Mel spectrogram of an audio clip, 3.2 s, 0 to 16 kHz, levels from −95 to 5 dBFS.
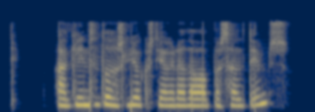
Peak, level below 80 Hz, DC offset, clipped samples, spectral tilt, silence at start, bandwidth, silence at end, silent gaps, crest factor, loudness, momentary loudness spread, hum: -8 dBFS; -60 dBFS; under 0.1%; under 0.1%; -4.5 dB/octave; 0.55 s; 8 kHz; 0.3 s; none; 16 dB; -23 LUFS; 6 LU; none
